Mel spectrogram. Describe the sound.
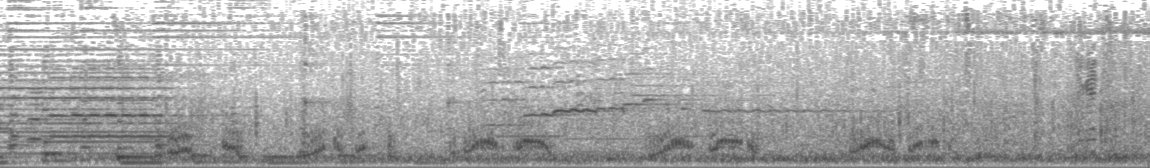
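Percy Edwards imitates a pigeon's soft, throaty cooing in the radio play A Bird in the Hand by Michael Sharp, repeating the rolling coos several times over a low, steady background rumble.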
